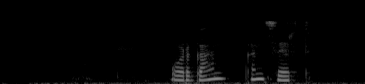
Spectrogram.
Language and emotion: Russian, neutral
